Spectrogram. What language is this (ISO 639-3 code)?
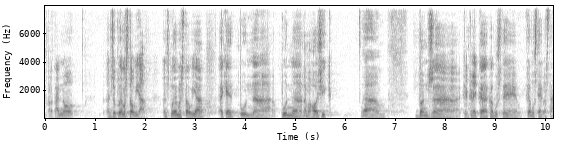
cat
